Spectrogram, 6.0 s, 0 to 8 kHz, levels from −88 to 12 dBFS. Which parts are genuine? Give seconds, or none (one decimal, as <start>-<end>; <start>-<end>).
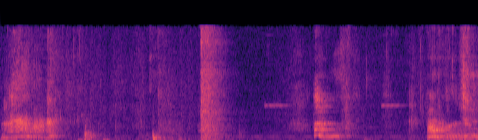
0.0-6.0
